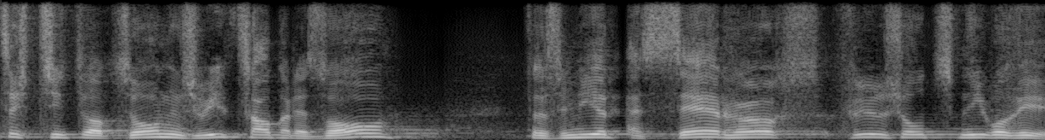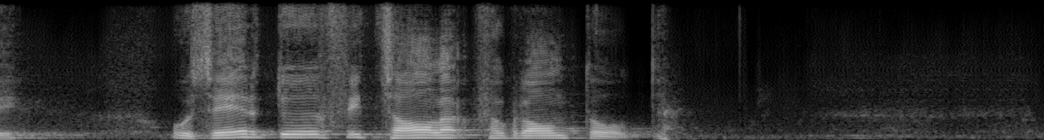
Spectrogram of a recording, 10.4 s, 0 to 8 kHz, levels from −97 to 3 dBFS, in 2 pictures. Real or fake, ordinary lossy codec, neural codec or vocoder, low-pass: fake; none; codec, 16 kHz, 1 kbps, X-Codec, HuBERT features, trained on general audio; none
